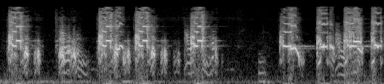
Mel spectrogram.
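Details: Grey francolin in the wild jungle: short bursts of harsh, grating notes in quick pairs, a brief lull near the middle, then a tighter run of shrill calls.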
